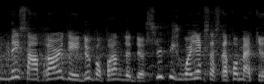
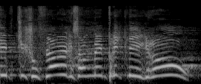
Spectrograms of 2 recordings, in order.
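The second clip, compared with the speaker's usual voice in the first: high, loud complaining voice; whiny lady; 11 semitones higher, 4 dB louder than usual. Retold or imitated. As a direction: whine it like a fussy shopper. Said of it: "Elle dit". (cliente difficile qui se plaint d'une voix aiguë)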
